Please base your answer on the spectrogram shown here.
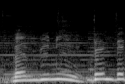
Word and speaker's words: bienvenue: Bienvenue. Bienvenue a la France. Vamos a tener que ponernos mucho las pilas con el francés, porque si no, a ver cómo nos apañamos. Bienvenue a la France.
